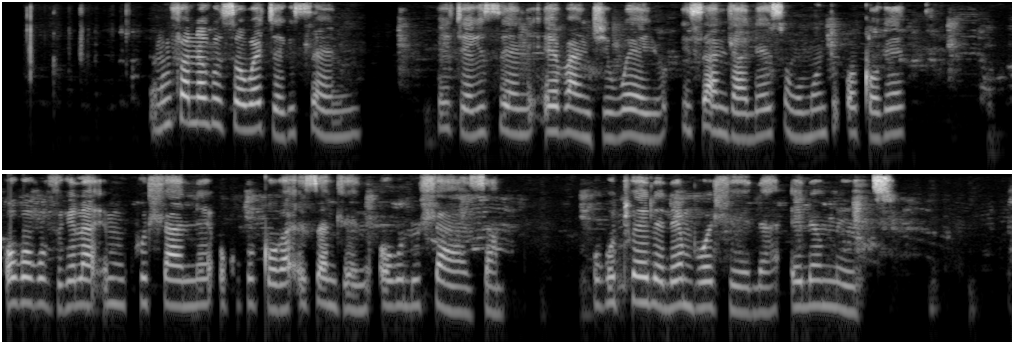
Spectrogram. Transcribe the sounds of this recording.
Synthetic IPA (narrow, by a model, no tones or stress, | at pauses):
ŋum̩faneɣisɔwɛ̥ | id̥ʒ̥ʱeɣiseniʔɛβand͡ʒʱiwɛjɔisand͡ɮʱalesiŋumuntʼuɔɡ͡ǃʱɔɣɛ | ɔɣoɣuviɣɛlaʔim̩kʰuɬanɛʔuɣuɣuɡ͡ǃʱɔɣaʔɛsand͡ɮʱenioɣuluɬaza | uɣutʰwɛlɛlɛmbʱɔɮɛlaɛlemiːtʰi̥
